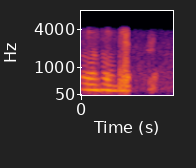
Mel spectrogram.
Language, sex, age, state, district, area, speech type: Odia, female, 60+, Odisha, Gajapati, rural, conversation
